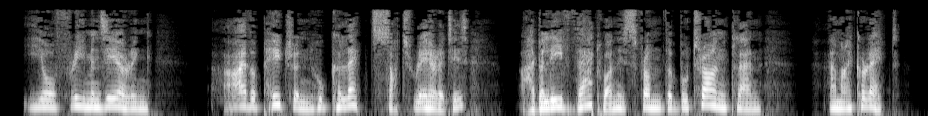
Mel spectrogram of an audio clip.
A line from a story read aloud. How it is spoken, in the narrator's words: She asked it so hesitantly, as if expecting that at any moment I might fly into a rage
